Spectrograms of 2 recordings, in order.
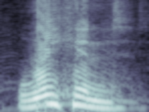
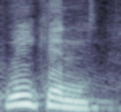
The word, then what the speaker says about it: weekend: to end week and please remember this sometimes is mispronounced and we hear weakened what are you doing this weekend weekend sounds like w/e a k e and e d which is weakened after a batch of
